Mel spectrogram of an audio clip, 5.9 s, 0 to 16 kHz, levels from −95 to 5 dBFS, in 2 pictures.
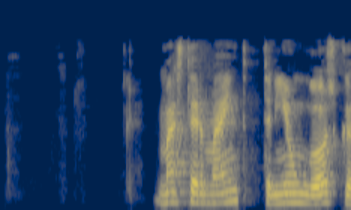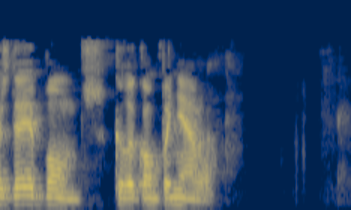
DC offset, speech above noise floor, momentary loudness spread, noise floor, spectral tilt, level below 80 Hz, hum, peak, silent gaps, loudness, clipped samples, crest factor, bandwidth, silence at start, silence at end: under 0.1%; 63 dB; 8 LU; -82 dBFS; -3.5 dB/octave; -64 dBFS; none; -2 dBFS; none; -19 LUFS; under 0.1%; 20 dB; 8 kHz; 1.3 s; 1.15 s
